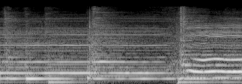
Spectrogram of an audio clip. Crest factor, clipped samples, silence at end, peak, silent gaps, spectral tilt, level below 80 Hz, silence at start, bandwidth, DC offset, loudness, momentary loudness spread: 12 dB; under 0.1%; 0 s; 0 dBFS; none; -5 dB/octave; -46 dBFS; 0 s; 16 kHz; under 0.1%; -13 LUFS; 8 LU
